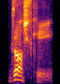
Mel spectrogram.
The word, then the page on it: droshky: British English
